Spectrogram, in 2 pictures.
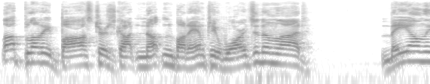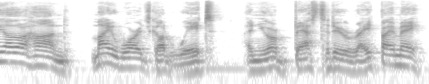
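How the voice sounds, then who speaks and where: A proud Irish gang boss in a crime game. His mid-pitched voice swings widely as he makes boastful demands. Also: animated, normal speed, fairly bright tone. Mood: boastful, scornful. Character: proud, aggrieved Irish mob boss, male. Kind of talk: video game cutscene acting.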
